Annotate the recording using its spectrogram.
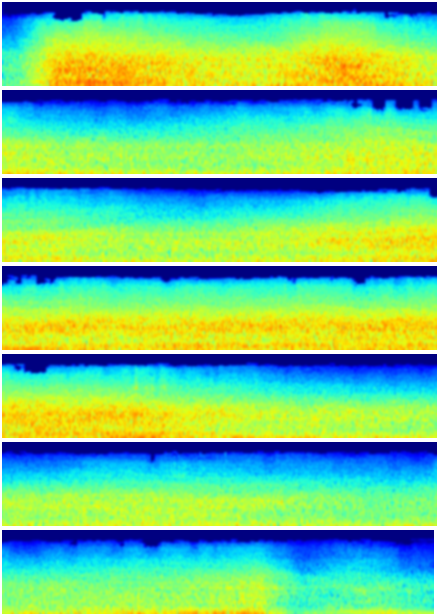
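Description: Road traffic: cars driving by, a steady engine rumble and tyre hiss with two louder passes in the first few seconds.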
